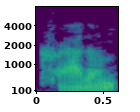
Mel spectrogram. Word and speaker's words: Kratom: I call it Kratom or Kratom. Kratom is the way in Thailand they say Kratom.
